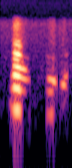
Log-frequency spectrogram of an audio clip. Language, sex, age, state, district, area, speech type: Assamese, female, 18-30, Assam, Nagaon, rural, conversation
